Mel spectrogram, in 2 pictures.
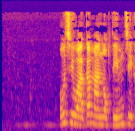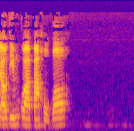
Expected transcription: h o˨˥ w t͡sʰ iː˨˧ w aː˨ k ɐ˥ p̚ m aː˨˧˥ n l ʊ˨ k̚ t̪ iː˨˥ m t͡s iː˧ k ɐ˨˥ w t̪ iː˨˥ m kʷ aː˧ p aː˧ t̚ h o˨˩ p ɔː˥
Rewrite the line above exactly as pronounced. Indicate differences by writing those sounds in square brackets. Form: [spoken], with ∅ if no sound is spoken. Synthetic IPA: h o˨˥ w t͡sʰ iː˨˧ w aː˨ k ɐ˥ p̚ m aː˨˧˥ n l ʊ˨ k̚ t̪ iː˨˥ m t͡s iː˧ k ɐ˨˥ w t̪ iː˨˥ m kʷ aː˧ p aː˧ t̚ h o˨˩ p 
